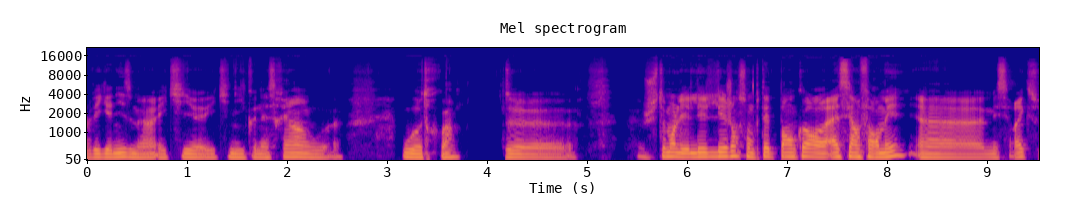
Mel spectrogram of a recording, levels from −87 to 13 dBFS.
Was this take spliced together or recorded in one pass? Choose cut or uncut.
cut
